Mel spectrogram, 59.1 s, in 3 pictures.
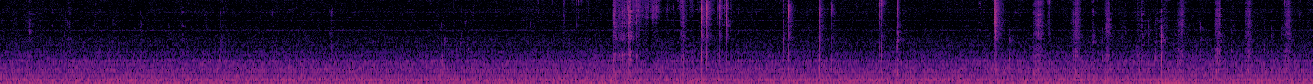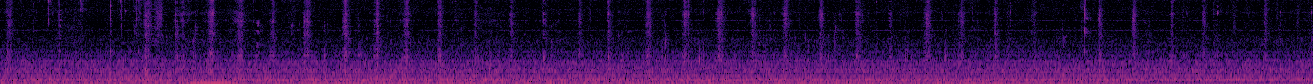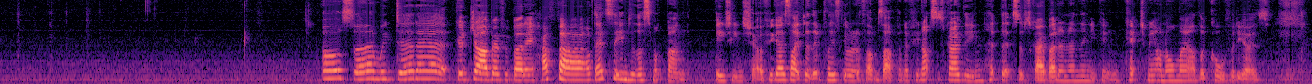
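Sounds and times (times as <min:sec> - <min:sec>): low steady hum: 0:00.0 - 0:59.0
crunchy chewing: 0:00.2 - 0:05.4, 0:06.4 - 0:13.7, 0:14.7 - 0:44.1.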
